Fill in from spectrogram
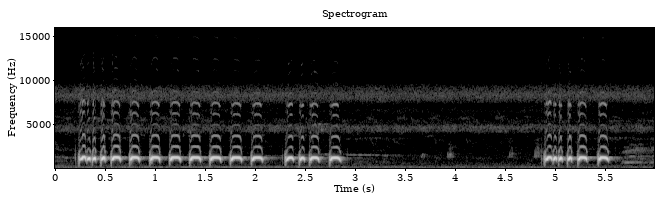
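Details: Singing zebra dove of local or Bangkok perkutut type, a recording meant to make other doves sing: a long, regular string of mellow coos split by a small gap, a two-second pause, then a brief second burst.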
